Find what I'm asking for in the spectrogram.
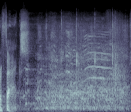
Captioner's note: audience laughing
